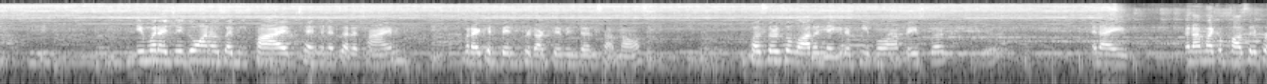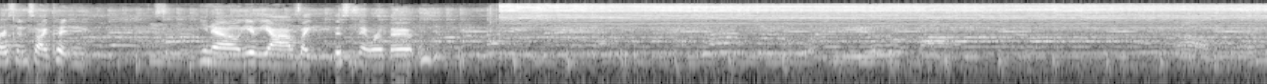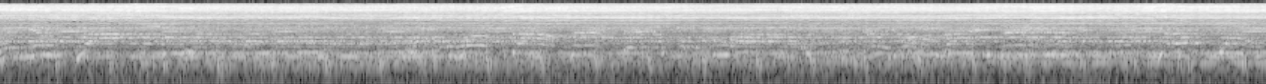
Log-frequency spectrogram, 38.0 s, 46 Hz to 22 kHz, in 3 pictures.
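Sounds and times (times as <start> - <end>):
tattoo machine buzzing: 0.0 - 15.6, 17.4 - 38.0
background music: 0.0 - 38.0.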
